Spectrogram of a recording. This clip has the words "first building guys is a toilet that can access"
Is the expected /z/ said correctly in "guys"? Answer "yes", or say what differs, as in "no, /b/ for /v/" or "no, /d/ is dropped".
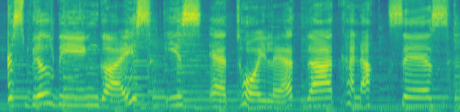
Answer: no, /s/ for /z/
